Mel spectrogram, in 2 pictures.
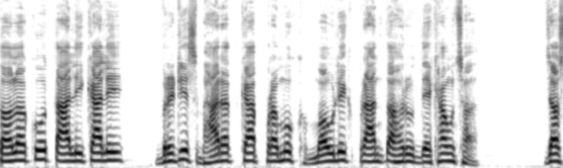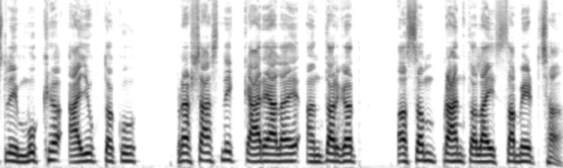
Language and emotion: Nepali, neutral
